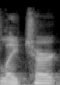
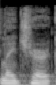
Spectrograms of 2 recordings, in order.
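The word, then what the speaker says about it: Le Cirque: places there but it's it's late Chuck but it's actually spelled like la circ so if you see it so it's and you know it's late jerk because you know somebody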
